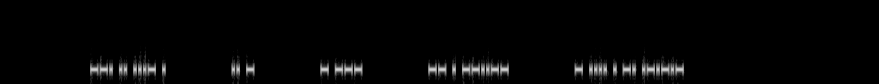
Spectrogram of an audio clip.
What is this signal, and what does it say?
Morse code, heard as a keyed tone, about 50 wpm, 700 Hz. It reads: GIVE IT TO ME, THEN.
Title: 4x Word-Spacing - Sentences from Top 200 Words - 50wpm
